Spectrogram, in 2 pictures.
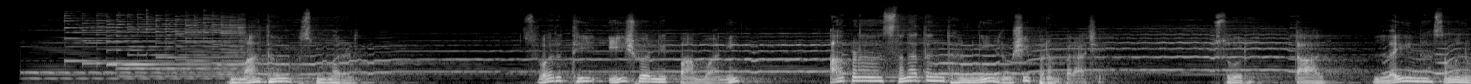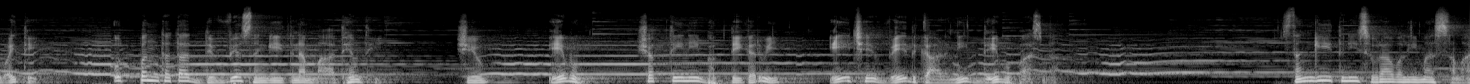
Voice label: spritual guj

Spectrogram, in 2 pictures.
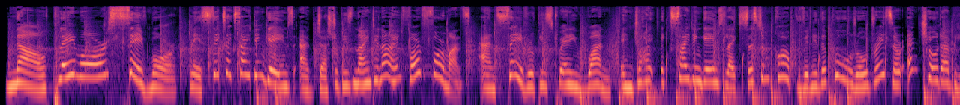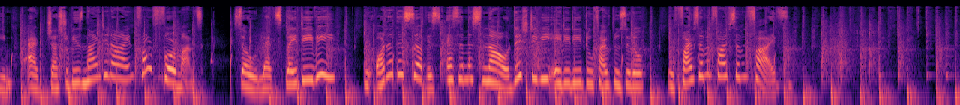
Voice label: English TVC; dishtv

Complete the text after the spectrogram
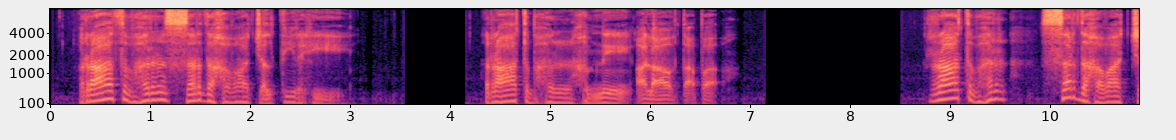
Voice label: poetic hindi

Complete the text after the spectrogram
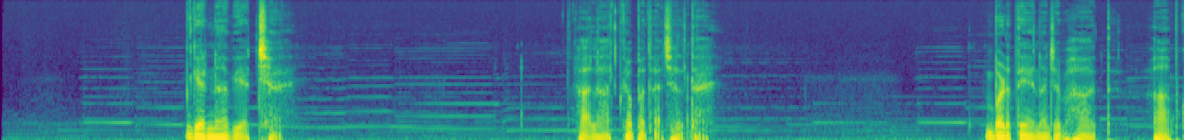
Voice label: HINDI

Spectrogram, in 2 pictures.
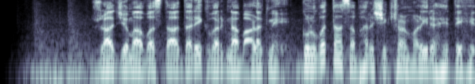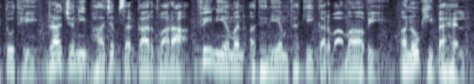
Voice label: Gujarati for Canvassing; BJP

